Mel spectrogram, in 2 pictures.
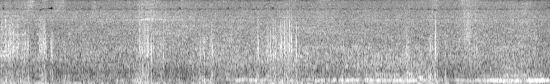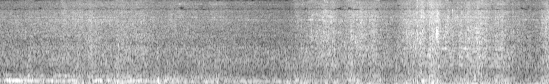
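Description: Hong Kong electric double-decker tram running, heard from the upper deck with the windows open: a steady rumble with wind noise and occasional clicks. A low hum swells about two seconds in and fades about eight seconds in.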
